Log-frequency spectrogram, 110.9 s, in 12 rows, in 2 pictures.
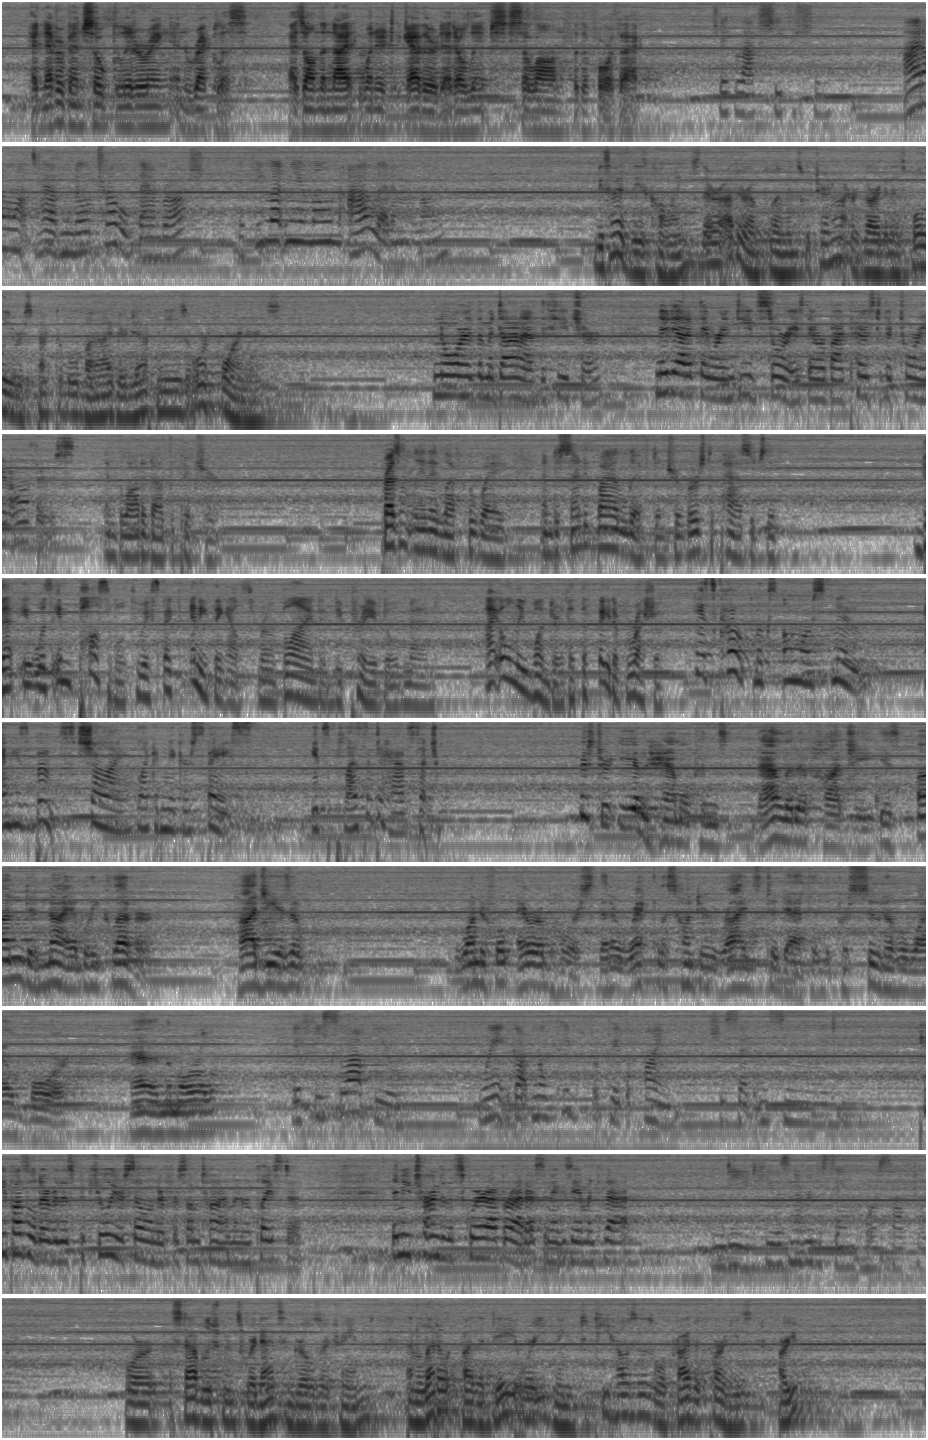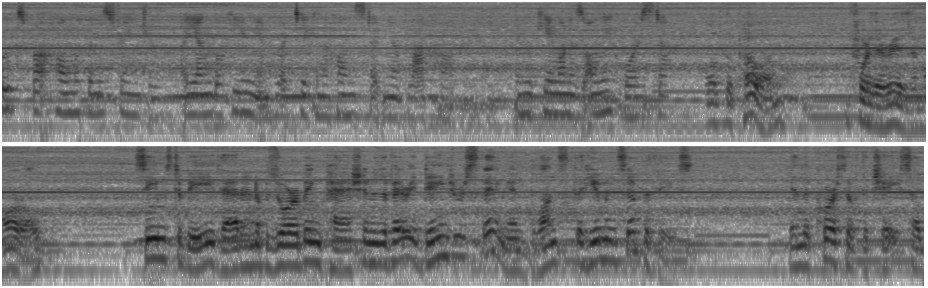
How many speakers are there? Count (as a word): eight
